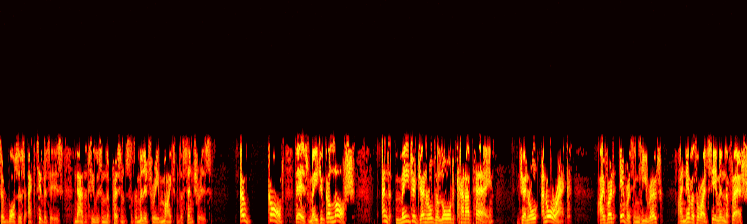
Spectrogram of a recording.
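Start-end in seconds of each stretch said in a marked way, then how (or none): 4.8-14.9 high, loud, thrilled officer; starstruck. A narrator's reading. Lieutenant spotting his dead military heroes, starstruck. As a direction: gush over each name, pitched up.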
